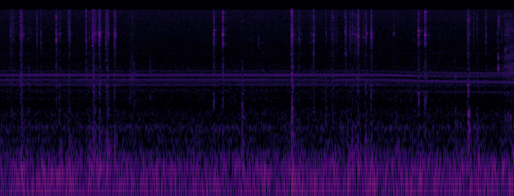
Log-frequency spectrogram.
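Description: Faint computer-keyboard typing: scattered, irregular key clicks over a steady faint high-pitched hum.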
